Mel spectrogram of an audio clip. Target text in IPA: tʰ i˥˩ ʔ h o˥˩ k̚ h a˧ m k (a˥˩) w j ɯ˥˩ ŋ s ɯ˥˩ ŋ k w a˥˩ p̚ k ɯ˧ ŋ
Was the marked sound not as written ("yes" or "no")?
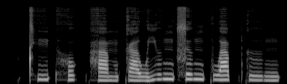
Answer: yes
